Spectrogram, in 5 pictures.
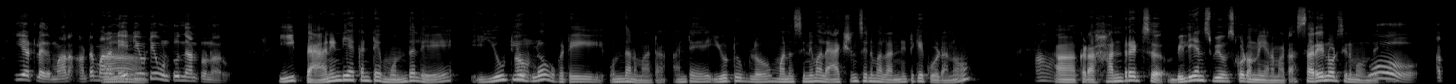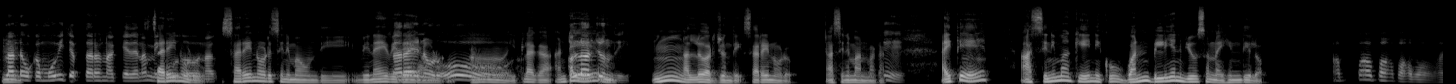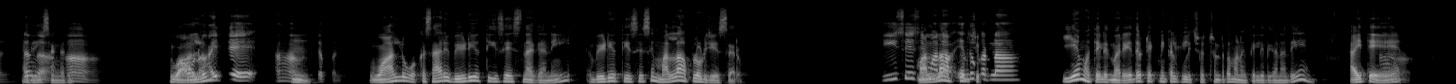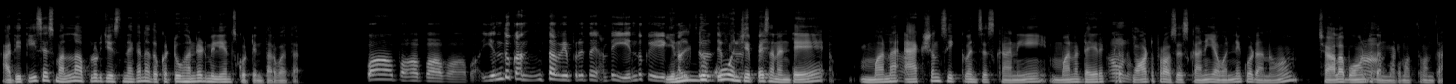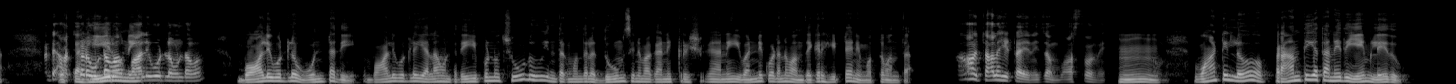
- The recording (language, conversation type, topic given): Telugu, podcast, బాలీవుడ్ మరియు టాలీవుడ్‌ల పాపులర్ కల్చర్‌లో ఉన్న ప్రధాన తేడాలు ఏమిటి?
- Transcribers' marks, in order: other background noise; in English: "నేటివిటీ"; in English: "ప్యాన్ ఇండియా"; in English: "యూట్యూబ్‌లో"; in English: "యూట్యూబ్‌లో"; in English: "యాక్షన్"; in English: "హండ్రెడ్స్, బిలియన్స్ వ్యూస్"; in English: "మూవీ"; in English: "వన్ బిలియన్ వ్యూస్"; in English: "అప్‌లోడ్"; in English: "అప్‌లోడ్"; in English: "టెక్నికల్ గ్లిచ్"; in English: "అప్‌లోడ్"; in English: "టు హండ్రెడ్ మిలియన్స్"; in English: "కల్చరల్ డిఫరెన్స్‌దే"; in English: "యాక్షన్ సీక్వెన్సె‌స్"; in English: "డైరెక్టర్ థాట్ ప్రాసెస్"; in English: "బాలీవుడ్‌లో"; in English: "బాలీవుడ్‌లో"; in English: "బాలీవుడ్‌లో"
